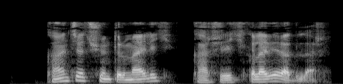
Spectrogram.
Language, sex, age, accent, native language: Uzbek, male, 25-34, Andijon, Uzbek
